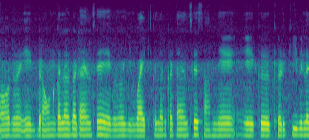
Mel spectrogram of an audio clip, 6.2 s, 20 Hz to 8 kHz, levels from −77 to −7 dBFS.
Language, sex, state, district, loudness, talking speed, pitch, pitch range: Hindi, male, Uttar Pradesh, Muzaffarnagar, -18 LUFS, 205 wpm, 125 Hz, 125-130 Hz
